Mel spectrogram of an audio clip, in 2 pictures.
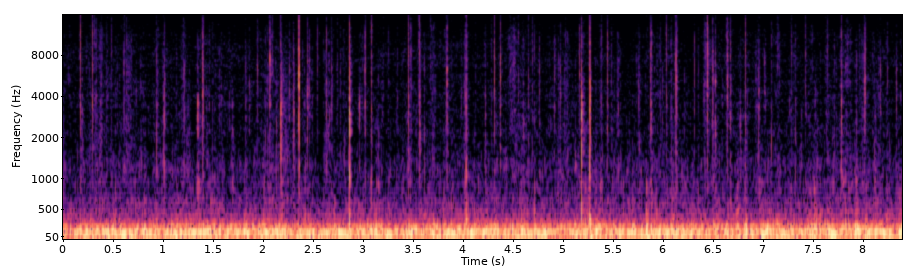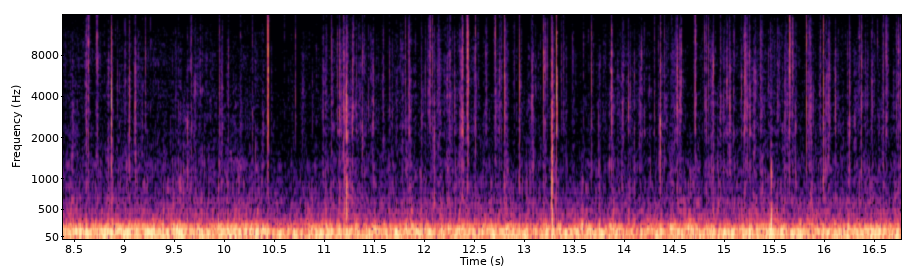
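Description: A fire roars with a low, steady rumble.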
